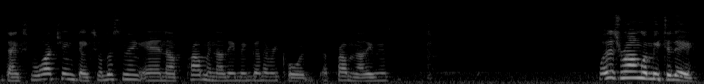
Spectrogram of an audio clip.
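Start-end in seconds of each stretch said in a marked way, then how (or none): 6.0-7.0 loud, high-pitched exasperated self-question. Real, not acted. Vlogger questioning own behavior after rambling, real exasperation. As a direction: burst out in exasperation at yourself.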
